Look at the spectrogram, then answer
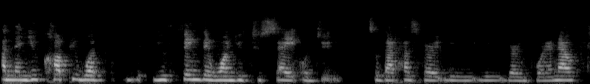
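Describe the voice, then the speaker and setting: A woman with a Mexican accent speaks fairly quickly at a medium pitch, somewhat breathy and monotone, with flat intonation. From Mexico. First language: Spanish. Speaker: intercultural trainer. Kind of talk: webinar presentation.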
